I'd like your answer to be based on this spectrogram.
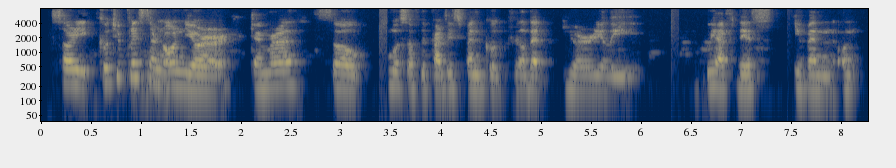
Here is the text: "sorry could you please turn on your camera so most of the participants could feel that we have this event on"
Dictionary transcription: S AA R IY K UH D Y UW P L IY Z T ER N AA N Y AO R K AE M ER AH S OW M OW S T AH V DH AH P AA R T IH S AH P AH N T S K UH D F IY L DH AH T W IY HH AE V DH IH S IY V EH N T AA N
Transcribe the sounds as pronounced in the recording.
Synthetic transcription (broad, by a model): S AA R IY K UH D Y UW P L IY S T ER N AA N Y AO R K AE M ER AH S OW M OW S T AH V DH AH P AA R T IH S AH P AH N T K UH D F IY L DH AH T W IY HH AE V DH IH S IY V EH N AA N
